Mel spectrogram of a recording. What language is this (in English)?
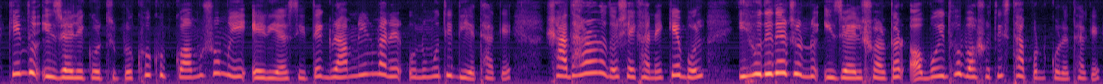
Bangla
